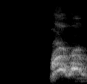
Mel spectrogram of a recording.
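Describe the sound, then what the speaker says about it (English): A pet dog lets out a single short, loud bark close by after a moment of silence, with no talking over it. "That's my dog again."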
